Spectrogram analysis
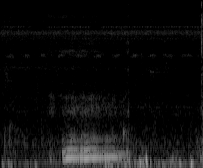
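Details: Sleeping fourteen-week-old Kangal puppy indoors among other dogs gives one low, rough, droning snore lasting about a second, then soft snuffling breaths.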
